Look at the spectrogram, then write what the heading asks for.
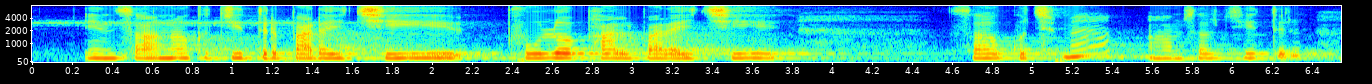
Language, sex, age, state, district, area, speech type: Maithili, female, 30-45, Bihar, Samastipur, urban, spontaneous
